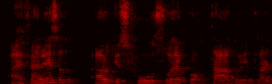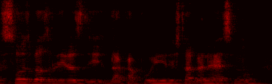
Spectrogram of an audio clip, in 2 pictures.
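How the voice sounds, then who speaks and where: Brazilian guy teacher, kinda high voice, keeps saying "tá?" and "né?", roomy echo. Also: fairly even intonation, brisk. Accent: Brazilian Portuguese. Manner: filler-heavy, frequent "tá?" and "né?" checks. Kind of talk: exam question walkthrough.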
